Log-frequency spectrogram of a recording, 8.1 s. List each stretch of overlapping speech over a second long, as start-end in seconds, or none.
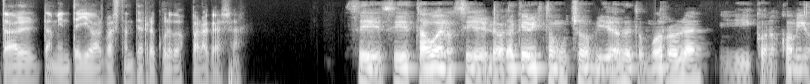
none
